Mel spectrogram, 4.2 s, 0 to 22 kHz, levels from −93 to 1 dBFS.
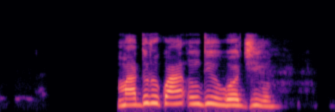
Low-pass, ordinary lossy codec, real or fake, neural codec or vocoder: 7.2 kHz; Opus, 64 kbps; fake; codec, 16 kHz, 16 kbps, FunCodec, trained on Chinese and English, 50 frames a second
